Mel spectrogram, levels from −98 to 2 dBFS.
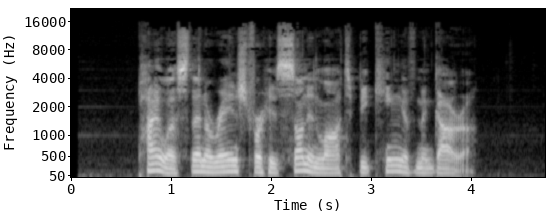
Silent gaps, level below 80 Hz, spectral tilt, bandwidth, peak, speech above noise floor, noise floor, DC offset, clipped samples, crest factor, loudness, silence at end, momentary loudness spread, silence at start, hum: none; -50 dBFS; -4 dB/octave; 16 kHz; -2 dBFS; 51 dB; -68 dBFS; under 0.1%; under 0.1%; 18 dB; -17 LUFS; 0.75 s; 11 LU; 0.7 s; none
